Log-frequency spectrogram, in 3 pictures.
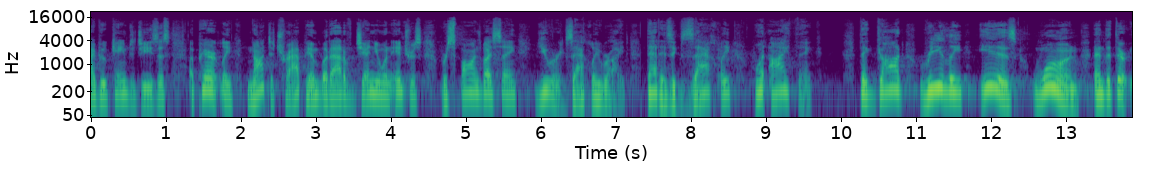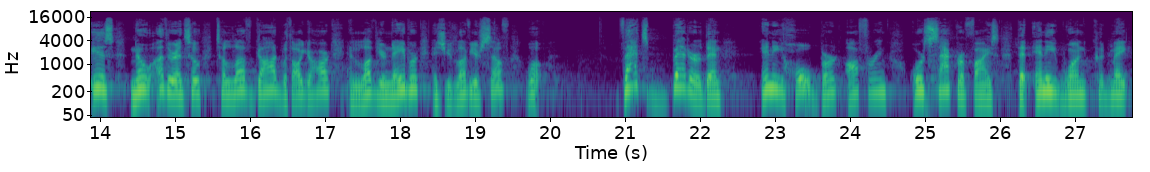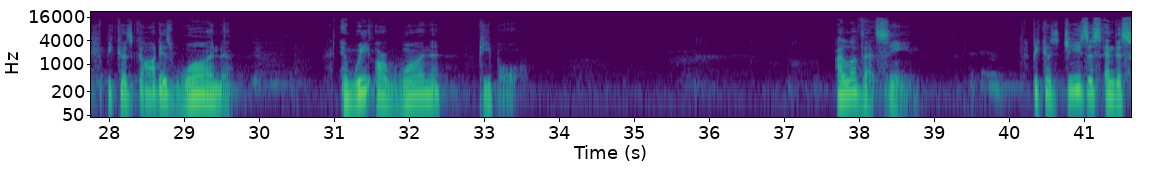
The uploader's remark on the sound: at Highland Baptist Church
